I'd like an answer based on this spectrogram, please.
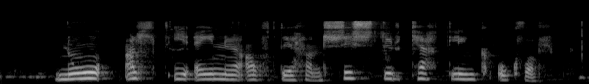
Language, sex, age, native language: Icelandic, male, 11, Icelandic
